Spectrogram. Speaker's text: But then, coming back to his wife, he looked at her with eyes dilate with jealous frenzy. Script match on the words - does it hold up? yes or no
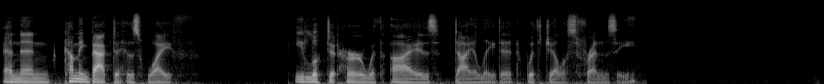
no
